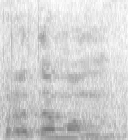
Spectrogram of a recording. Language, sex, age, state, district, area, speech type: Sanskrit, male, 60+, Tamil Nadu, Coimbatore, urban, spontaneous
